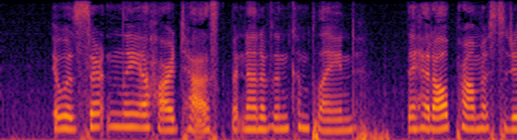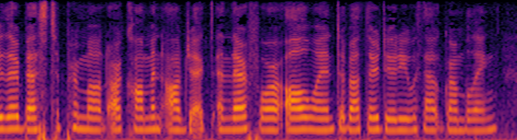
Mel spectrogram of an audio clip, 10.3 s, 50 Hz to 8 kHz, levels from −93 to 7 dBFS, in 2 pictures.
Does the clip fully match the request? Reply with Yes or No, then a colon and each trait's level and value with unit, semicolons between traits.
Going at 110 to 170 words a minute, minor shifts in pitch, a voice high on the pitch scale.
No: average, 190 wpm; narrow, 1.6 semitones; high, 210 Hz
